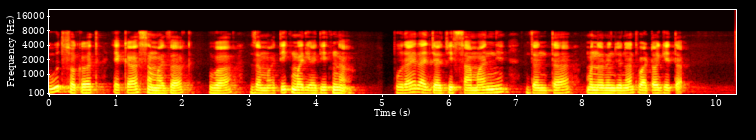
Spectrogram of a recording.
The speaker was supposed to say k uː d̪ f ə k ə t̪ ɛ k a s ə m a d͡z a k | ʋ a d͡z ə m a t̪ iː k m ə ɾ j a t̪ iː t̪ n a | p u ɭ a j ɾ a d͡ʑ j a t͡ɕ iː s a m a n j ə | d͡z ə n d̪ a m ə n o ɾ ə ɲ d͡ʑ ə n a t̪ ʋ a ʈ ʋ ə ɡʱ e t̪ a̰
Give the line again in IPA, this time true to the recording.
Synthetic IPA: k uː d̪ f ə k ə t̪ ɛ k a s ə m a d͡z a k | ʋ a d͡z ə m a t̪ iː k m ə ɾ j a d̪ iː t̪ n a | p u ɾ a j ɾ a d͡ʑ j a t͡ɕ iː s a m a n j ə | d͡z ə n t̪ a m ə n o ɾ ə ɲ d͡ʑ ə n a t̪ ʋ a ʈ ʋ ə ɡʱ e t̪ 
